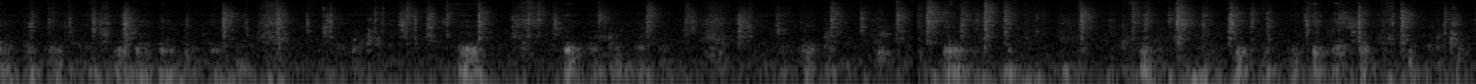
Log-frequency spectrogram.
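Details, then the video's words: A male pet pug snuffling to locate leftover food pellets, sounding like a noisy vacuum cleaner; soft, rapid, breathy snorts and sniffs run continuously at low volume throughout. "My Pug Has Turned Into A Noisy Vacuum Cleaner"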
